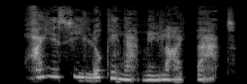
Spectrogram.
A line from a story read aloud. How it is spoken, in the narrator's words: she said in a stage whisper that Roy could clearly hear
